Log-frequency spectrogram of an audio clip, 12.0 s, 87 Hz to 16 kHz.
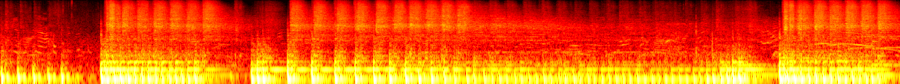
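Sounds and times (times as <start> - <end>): fast drumbeats: 0.0 - 12.0
cymbals clashing: 1.4 - 12.0.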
